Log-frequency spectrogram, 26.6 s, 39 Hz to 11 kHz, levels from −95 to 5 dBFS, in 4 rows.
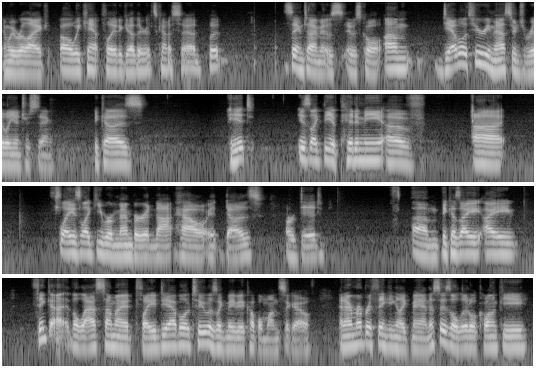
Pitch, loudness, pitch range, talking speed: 130 Hz, -18 LUFS, 120-150 Hz, 185 wpm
